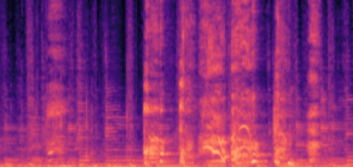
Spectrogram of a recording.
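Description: Several harsh coughs from a person with a cold, close and fairly loud, with a faint steady hum in the background.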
